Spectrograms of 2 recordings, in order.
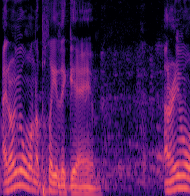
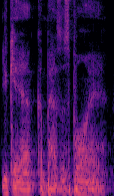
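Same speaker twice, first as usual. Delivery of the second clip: somber cop; 5 semitones lower, 5 dB quieter than usual. Retold or imitated. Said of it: "they're like".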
